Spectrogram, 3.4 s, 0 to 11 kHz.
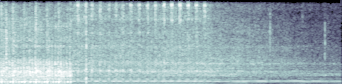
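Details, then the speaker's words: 1990 Yamaha RT180, after a carburetor slide adjustment and a new spark plug: crisp two-stroke buzz revs, then fades smoothly as the bike is ridden away with no misfire or stutter; running great. "She's out having fun. Sounds like it's running great."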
